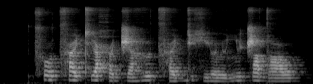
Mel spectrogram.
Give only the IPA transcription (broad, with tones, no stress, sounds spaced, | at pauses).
t͡sʰ o˥ t͡sʰ a˥ cʰ i˦ ħ ʏ˨ t͡ʃ a˨ ɦ ɯ˥ t͡sʰ a˨ ɟ ɯ˥ ç j ʏ˨ l ʏ˩ ʎ ʏ˥ t͡ʃ i˦ dˤ o˨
